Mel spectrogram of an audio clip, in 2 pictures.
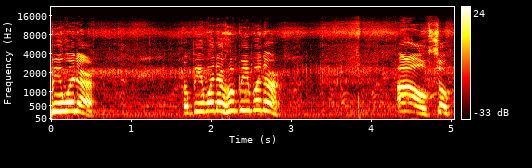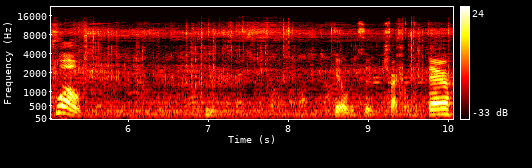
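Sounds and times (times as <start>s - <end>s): toy train motor and gears: 0.0s - 10.0s.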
